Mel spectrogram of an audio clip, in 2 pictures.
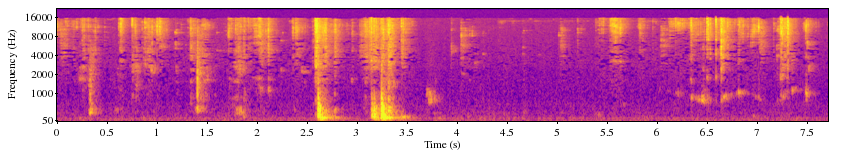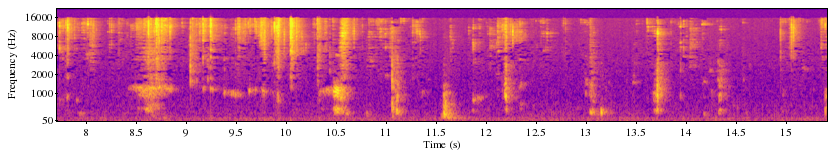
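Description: Faint, close-up chewing and biting of deep-fried squid (ika karaage): irregular crunchy, crackling bites and wet mouth sounds, loudest about three seconds in.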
